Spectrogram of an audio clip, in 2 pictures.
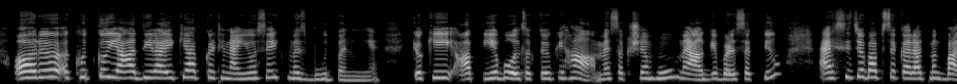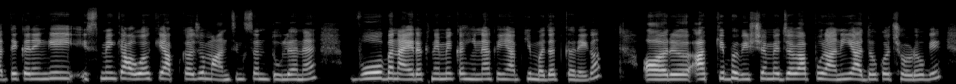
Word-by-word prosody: और 310 Hz, +3 st, +6 dB
अ, 330 Hz, -1 st, +2 dB
खुद 340 Hz, -3 st, -6 dB
को 360 Hz, -, +1 dB
याद 305 Hz, -3 st, +5 dB
दिलाएँ 300 Hz, 0 st, +3 dB
कि 335 Hz, -, -2 dB
आप 320 Hz, -2 st, +2 dB
कठिनाइयों 280 Hz, -3 st, -1 dB
से 320 Hz, +2 st, -1 dB
एक 325 Hz, 0 st, -5 dB
मज़बूत 235 Hz, -4 st, -5 dB
बनी 195 Hz, -2 st, -8 dB
है 195 Hz, -, -12 dB, 0.3 s
क्योंकि 305 Hz, +3 st, +3 dB
आप 260 Hz, +2 st, 0 dB
ये 275 Hz, +3 st, +4 dB
बोल 280 Hz, -2 st, +3 dB
सकते 265 Hz, 0 st, -4 dB
हो 270 Hz, -, -2 dB
कि 290 Hz, -, -3 dB
हाँ 285 Hz, -1 st, +2 dB
मैं 245 Hz, +2 st, -2 dB
सक्षम 275 Hz, 0 st, -2 dB
हूँ, 290 Hz, +3 st, -2 dB
मैं 265 Hz, -, +5 dB
आगे 230 Hz, +2 st, +4 dB
बढ़ 235 Hz, -2 st, 0 dB
सकती 255 Hz, +3 st, -5 dB
हूँ। 450 Hz, +9 st, -6 dB, 0.5 s
ऐसी 295 Hz, +4 st, -1 dB
जब 340 Hz, -1 st, +2 dB
आप 325 Hz, -2 st, +3 dB
सकारात्मक 280 Hz, -3 st, 0 dB
बातें 245 Hz, 0 st, +1 dB
करेंगे, 255 Hz, +2 st, +1 dB
इसमें 275 Hz, -, -5 dB
क्या 270 Hz, 0 st, +1 dB
होगा 255 Hz, 0 st, +2 dB
कि 280 Hz, -, -3 dB
आपका 250 Hz, 0 st, -1 dB
जो 275 Hz, +2 st, -5 dB
मानसिक 235 Hz, 0 st, -5 dB
संतुलन 230 Hz, -2 st, -5 dB
है 260 Hz, +5 st, -2 dB, 0.4 s
वो 275 Hz, +3 st, +4 dB
बनाए 245 Hz, -4 st, +4 dB
रखने 245 Hz, +2 st, -3 dB
में 255 Hz, +1 st, -3 dB
कहीं 250 Hz, -1 st, -4 dB
न 245 Hz, -, +2 dB
कहीं 245 Hz, -1 st, -3 dB
आपकी 225 Hz, +2 st, -4 dB
मदद 225 Hz, 0 st, -3 dB
करेगा 220 Hz, -, -4 dB, 0.5 s
और 225 Hz, 0 st, +4 dB, 0.3 s
आपके 250 Hz, +2 st, +3 dB
भविष्य 245 Hz, +1 st, -2 dB
में 255 Hz, 0 st, -2 dB
जब 255 Hz, +1 st, +1 dB
आप 250 Hz, 0 st, +1 dB
पुरानी 240 Hz, -1 st, 0 dB
यादों 235 Hz, -1 st, 0 dB
को 245 Hz, +1 st, -4 dB
छोड़ोगे, 230 Hz, +4 st, -5 dB
255 Hz, 205 wpm, -23 LUFS, 240-285 Hz, 0.5 s, और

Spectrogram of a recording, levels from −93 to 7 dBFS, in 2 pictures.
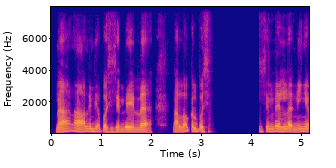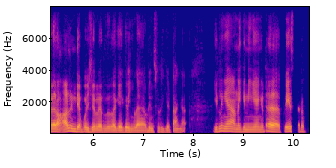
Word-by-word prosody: நான்லாம் 155 Hz, +5 st, +3 dB
all 150 Hz, +3 st, +1 dB
India 145 Hz, 0 st, -1 dB
பொசிஷன்லே 115 Hz, +3 st, +2 dB
இல்ல. 110 Hz, +3 st, +3 dB, 0.6 s
நான் 110 Hz, -1 st, +2 dB
லோக்கல் 180 Hz, -4 st, +1 dB, 1.0 s
பொசிஷன்லே 140 Hz, +3 st, -1 dB
இல்ல -, -, +1 dB
இல்ல. 140 Hz, 0 st, +4 dB
நீங்க 145 Hz, +3 st, 0 dB
வேற 135 Hz, -, +4 dB, 0.2 s
ஆல் 160 Hz, -, +2 dB
இண்டியா 135 Hz, -2 st, +1 dB
பொசிஷன்ல 110 Hz, -2 st, -1 dB
இருந்து 105 Hz, +2 st, -5 dB
தான் 105 Hz, -1 st, -3 dB
கேட்கிறீங்களா, 95 Hz, -1 st, -1 dB
அப்படின்னு 95 Hz, +2 st, -6 dB
சொல்லி 90 Hz, -1 st, -9 dB
கேட்டாங்க. 95 Hz, +1 st, -7 dB, 0.7 s
இல்லைங்க 150 Hz, 0 st, -2 dB
அன்னைக்கு 125 Hz, -1 st, -5 dB
நீங்க 115 Hz, 0 st, -5 dB
எங்கிட்ட 120 Hz, +6 st, -3 dB, 0.3 s
பேசற 130 Hz, -2 st, -3 dB
120 Hz, 150 wpm, -20 LUFS, 105-145 Hz, 1.0 s, இல்ல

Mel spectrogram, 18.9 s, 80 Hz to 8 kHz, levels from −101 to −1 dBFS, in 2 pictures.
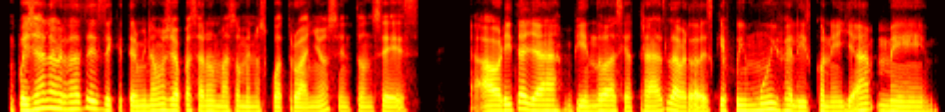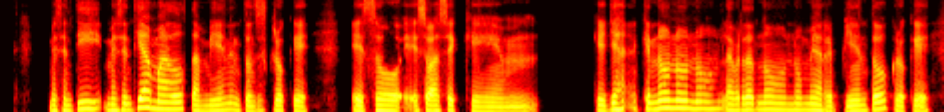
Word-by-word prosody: pues 150 Hz, +1 st, +4 dB
ya, 185 Hz, +4 st, +4 dB
la 205 Hz, -1 st, +3 dB
verdad, 180 Hz, -1 st, +2 dB
desde 175 Hz, -9 st, +2 dB
que -, -, -8 dB
terminamos 135 Hz, +2 st, +1 dB
ya 140 Hz, -, +4 dB
pasaron 130 Hz, -2 st, -1 dB
más 125 Hz, 0 st, -3 dB
o -, -, +1 dB
menos 120 Hz, -1 st, -3 dB
4, 120 Hz, -1 st, 0 dB
años. 125 Hz, +9 st, -2 dB
Entonces, 120 Hz, 0 st, -3 dB, 0.5 s
ahorita 150 Hz, +6 st, +3 dB
ya, 140 Hz, -3 st, +3 dB
viendo 130 Hz, 0 st, 0 dB
hacia 130 Hz, -2 st, 0 dB
atrás, 130 Hz, +5 st, -1 dB
la 160 Hz, -, +5 dB
verdad 125 Hz, -1 st, +2 dB
es 130 Hz, -, -2 dB
que 140 Hz, -, -2 dB
fui 140 Hz, +2 st, -1 dB
muy 155 Hz, +3 st, +1 dB
feliz 130 Hz, -4 st, -1 dB
con 130 Hz, -1 st, -1 dB
ella. 130 Hz, +7 st, 0 dB
Me 125 Hz, -2 st, -1 dB, 0.6 s
me 135 Hz, -, -3 dB
sentí 175 Hz, +7 st, -1 dB
me 150 Hz, 0 st, -2 dB
sentí 160 Hz, +7 st, +3 dB
amado 180 Hz, -4 st, +3 dB
también, 145 Hz, -1 st, -2 dB
entonces 135 Hz, -3 st, -4 dB
creo 135 Hz, -1 st, -1 dB
que, 130 Hz, -2 st, -3 dB, 0.4 s
eso 135 Hz, +1 st, +2 dB
eso 140 Hz, -, 0 dB
hace 135 Hz, 0 st, +1 dB
que, 120 Hz, -4 st, -3 dB
mm, 115 Hz, +1 st, -5 dB, 0.6 s
que 140 Hz, -1 st, 0 dB
ya 170 Hz, +4 st, 0 dB
que 175 Hz, -, -1 dB
no 200 Hz, +3 st, +3 dB
no 200 Hz, -1 st, +3 dB
no, 185 Hz, -1 st, -2 dB
la 170 Hz, -5 st, -2 dB
verdad 155 Hz, +1 st, +2 dB
no 165 Hz, -1 st, -1 dB
no 155 Hz, 0 st, -2 dB
me 155 Hz, -1 st, +1 dB
arrepiento, 140 Hz, +7 st, 0 dB
creo 125 Hz, -3 st, -2 dB
que -, -, -2 dB
140 Hz, 185 wpm, -23 LUFS, 130-165 Hz, 0.6 s, la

